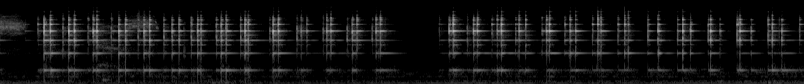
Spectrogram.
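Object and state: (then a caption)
Stemless wine glass. An empty, hollow stemless wine glass decorated with gold lettering and rhinestones is tapped with long acrylic nails. Quick, bright clicking taps with a thin glassy ring repeat in a steady run, pause briefly near the middle, then continue.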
